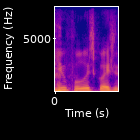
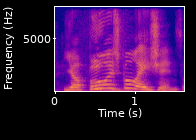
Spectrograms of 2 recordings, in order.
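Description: First: It is said in a sweet, gentle tone. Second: It is said in a harsh, angry tone.

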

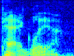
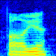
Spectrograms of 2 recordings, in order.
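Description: First: The G in the name is pronounced. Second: The G in the name is silent. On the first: The person does not deserve the silent letter. "Make it Paglia. You don't deserve the silent G" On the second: This is the name's real pronunciation. "It's Paglia"

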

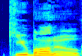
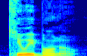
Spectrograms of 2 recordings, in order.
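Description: First: The first word is said like 'cue'. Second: The first word is not said like 'cue'. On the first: The speaker calls it wrong. "if you were a stagehand, you would cue [name]" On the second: The speaker calls it right. "I think it's in the pronunciation where you're getting mixed up"

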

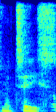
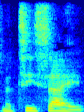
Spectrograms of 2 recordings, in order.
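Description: First: The final e is silent, with no extra syllable. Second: The final e is sounded as an extra syllable. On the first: "I'm not sure if the E is a sight, so it's just Matisse" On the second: "You often hear American people will refer to him as Matisse"

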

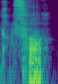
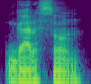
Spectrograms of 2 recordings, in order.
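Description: First: The name is said with a French accent. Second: The name is said with a Uruguayan Spanish accent. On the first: The speaker calls it wrong. "it's not French, so I can't be like" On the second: The speaker calls it right. "so say it with a Uruguayan"

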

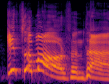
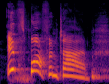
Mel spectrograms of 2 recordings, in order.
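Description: First: It is said in a Mario voice. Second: It is said in a Mickey Mouse voice.

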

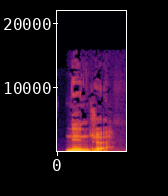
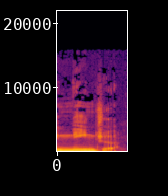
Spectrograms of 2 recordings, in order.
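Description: First: The first syllable has a short i vowel. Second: The first syllable has a long ee vowel. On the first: "but nin" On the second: "Not neen, as I say it"

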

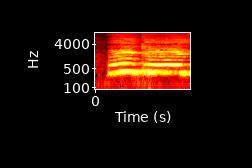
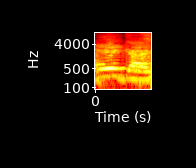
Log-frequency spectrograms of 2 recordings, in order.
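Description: First: It is said in a put-on imitating voice. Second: It is said in a plain normal voice. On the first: Someone else is being imitated. The speaker calls it wrong. "you don't have to do the voice" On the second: The words are simply reported. The speaker calls it right. "You could have just gone"

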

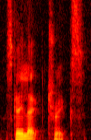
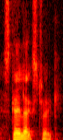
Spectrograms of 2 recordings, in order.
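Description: First: The name ends with a final s sound. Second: The name ends without a final s sound. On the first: This is what the product is actually called. The speaker calls it right. "which is harder to say" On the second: This is the common way people say the name. The speaker calls it wrong. "which is what everyone says"

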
